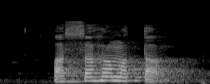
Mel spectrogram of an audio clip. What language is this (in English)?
Odia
